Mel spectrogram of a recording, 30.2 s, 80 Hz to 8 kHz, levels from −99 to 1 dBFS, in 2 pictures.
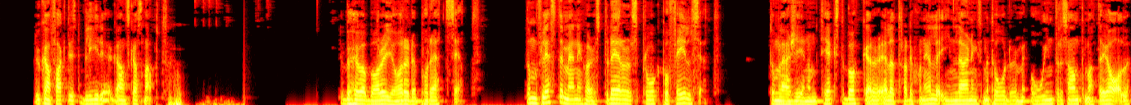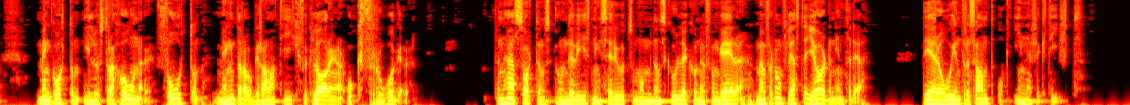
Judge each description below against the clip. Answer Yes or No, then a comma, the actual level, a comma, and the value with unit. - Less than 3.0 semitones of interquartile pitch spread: Yes, narrow, 2.5 semitones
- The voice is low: Yes, low, 110 Hz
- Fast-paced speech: No, average, 135 wpm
